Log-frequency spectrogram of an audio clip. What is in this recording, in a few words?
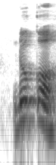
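"dukuh", Malay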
